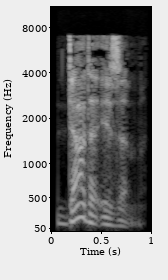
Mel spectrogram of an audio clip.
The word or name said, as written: dadaism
